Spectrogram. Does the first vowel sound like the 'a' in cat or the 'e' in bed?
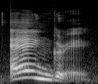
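e sound. The first vowel is a short e sound. "turns into"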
